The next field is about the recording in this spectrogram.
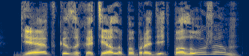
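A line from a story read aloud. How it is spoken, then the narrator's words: Cheerful question. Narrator (Russian): весело спросил папа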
